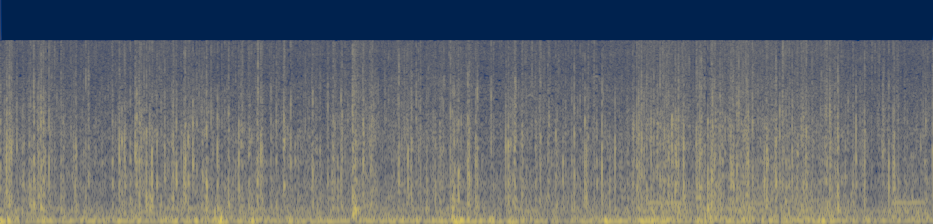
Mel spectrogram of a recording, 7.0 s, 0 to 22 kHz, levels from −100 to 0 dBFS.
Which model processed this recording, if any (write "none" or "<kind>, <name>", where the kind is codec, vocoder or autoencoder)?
none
